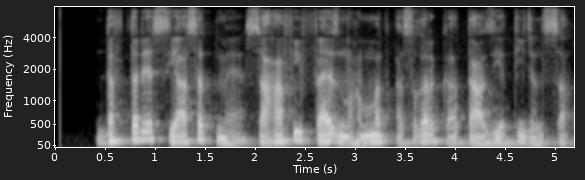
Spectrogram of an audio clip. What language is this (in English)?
Urdu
